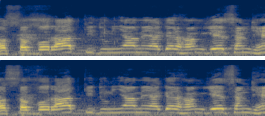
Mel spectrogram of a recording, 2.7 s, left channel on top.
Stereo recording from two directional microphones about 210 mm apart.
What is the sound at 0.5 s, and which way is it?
A man's voice, 20° right (ahead or behind).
